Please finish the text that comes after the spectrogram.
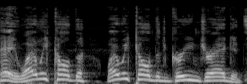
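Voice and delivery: high-pitched dopey gang member; dim bandit. Acted. Gang member questioning their name, dim bandit voice. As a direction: whine it up high, clueless and puzzled. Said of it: "low charisma, low intelligence name".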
